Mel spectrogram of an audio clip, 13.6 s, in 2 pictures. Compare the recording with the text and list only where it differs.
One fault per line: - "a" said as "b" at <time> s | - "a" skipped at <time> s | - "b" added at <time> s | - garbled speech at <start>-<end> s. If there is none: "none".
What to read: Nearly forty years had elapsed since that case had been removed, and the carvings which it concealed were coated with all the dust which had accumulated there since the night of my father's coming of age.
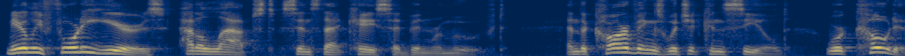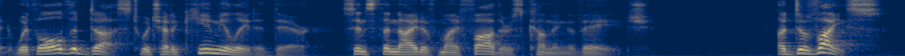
- "A device" added at 12.6 s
